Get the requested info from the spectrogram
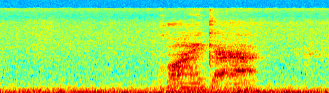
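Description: A young woman's brief whisper, a short breathy murmur about a second and a half in, over a low steady hum.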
